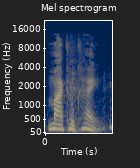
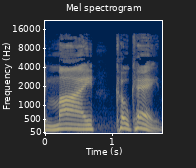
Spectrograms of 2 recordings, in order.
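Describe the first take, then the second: First: Quick Cockney accent "My cocaine". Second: Slow Cockney accent "My cocaine". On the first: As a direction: toss off "My cocaine" Cockney style. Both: Shown as a demonstration. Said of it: "Right in the Cockney accent there".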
